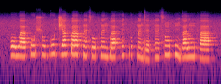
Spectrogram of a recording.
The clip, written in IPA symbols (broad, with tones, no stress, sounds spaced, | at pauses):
ɔ˧ w a˧ f o˦ ʃ o˧ ɡ o˦ d͡ʒ a˦ k͡p a˦ f ɛ̃˦ s o˦ f ɛ̃˦ ɡ͡b a˧ h e˦ ɡ͡b o˦ k͡p ɛ̃˧ d ɛ˨ h ɛ̃˧ s ɔ̃˦ f ũ˦˨ ɡ a˧ l ũ˧ f a˧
